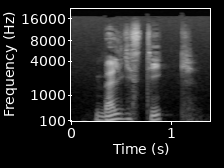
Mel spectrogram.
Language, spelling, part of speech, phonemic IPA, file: French, balistique, adjective / noun, /ba.lis.tik/, Fr-balistique.ogg
- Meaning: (adjective) ballistic; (noun) ballistics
